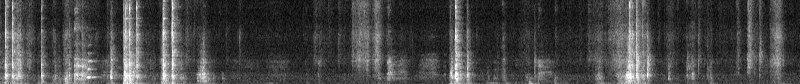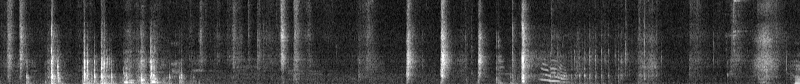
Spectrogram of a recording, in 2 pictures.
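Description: Wooden workshop doors being bolted by hand: a run of scattered clicks and knocks from the metal door bolts and the wood, with a heavier thump about eleven seconds in and a short falling squeak a few seconds later.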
